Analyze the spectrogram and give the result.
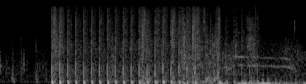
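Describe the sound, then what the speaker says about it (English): Rapid automatic gunfire from a Battlefield 3 match on Xbox One, a loud close burst of evenly spaced shots lasting a couple of seconds, followed by trailing noise. "I'm using a gun."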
